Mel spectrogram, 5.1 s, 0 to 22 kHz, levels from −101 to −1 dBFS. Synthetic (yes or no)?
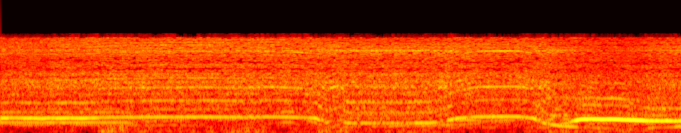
no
